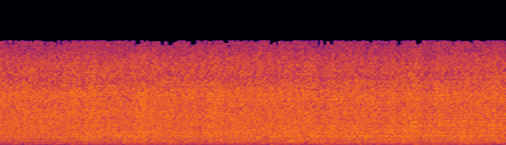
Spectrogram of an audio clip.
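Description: Steam venting from an old steam engine's boiler: a loud, steady, high hiss.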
